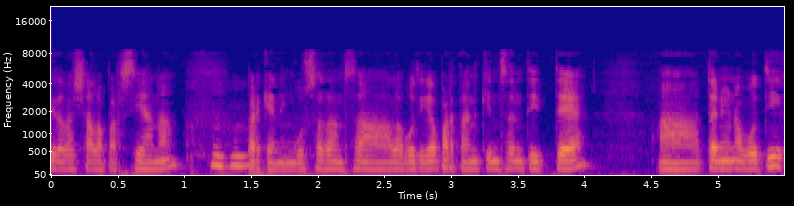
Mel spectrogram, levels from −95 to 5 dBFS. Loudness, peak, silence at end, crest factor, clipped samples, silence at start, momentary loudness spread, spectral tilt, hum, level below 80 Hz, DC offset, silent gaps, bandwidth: -38 LUFS; -18 dBFS; 0 s; 20 dB; under 0.1%; 0 s; 8 LU; -5.5 dB/octave; none; -60 dBFS; under 0.1%; none; 8.4 kHz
